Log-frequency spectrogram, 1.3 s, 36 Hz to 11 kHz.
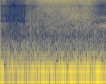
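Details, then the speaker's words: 2015 Ford F-150 Platinum EcoBoost test drive after replacing the driver-side IWE (integrated wheel end) and check valve tube assembly; only a low, even road rumble with no rhythmic chattering from the wheel area; the front hub is fine. "so far so good normally by now i would already hear it chattering i don't hear anything yeah no chatter no nothing"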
